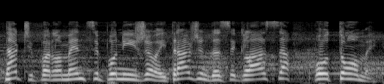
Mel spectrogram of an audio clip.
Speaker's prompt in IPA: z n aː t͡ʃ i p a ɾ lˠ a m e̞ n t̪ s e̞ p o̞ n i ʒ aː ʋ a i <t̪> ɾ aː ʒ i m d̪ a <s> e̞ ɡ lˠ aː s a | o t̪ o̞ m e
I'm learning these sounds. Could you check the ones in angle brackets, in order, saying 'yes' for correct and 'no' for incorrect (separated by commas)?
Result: yes, yes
